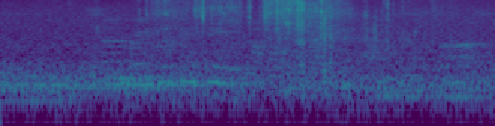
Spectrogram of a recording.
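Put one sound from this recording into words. Fur brushes and rustles right against the microphone.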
